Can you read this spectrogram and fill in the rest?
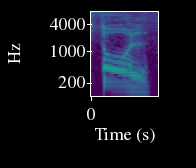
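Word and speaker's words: soul: देखो दिख रहा है, तो ओ यू का उच्चारण अब ओ हो जाएगा। जैसे सोल, अब इसे साउल सूल नहीं पढ़ना है, अब इसे शोल्डर नहीं पढ़ेंगे, इसे शोल्डर।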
